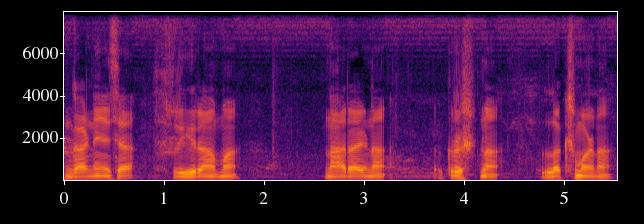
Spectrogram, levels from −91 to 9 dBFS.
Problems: constant background noise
